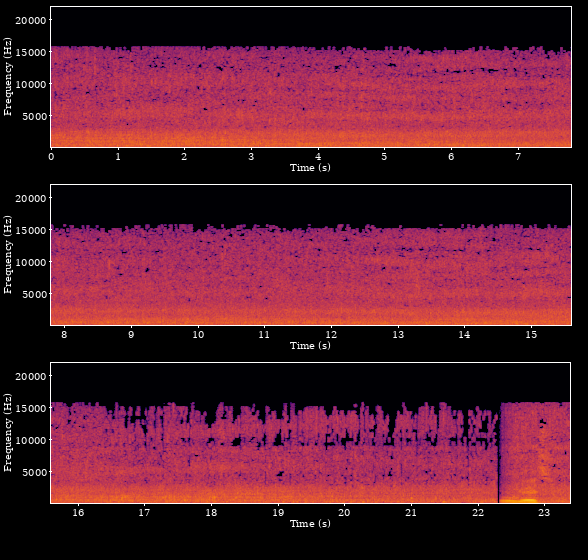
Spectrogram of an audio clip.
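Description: A shallow stream trickles and babbles over rocks.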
